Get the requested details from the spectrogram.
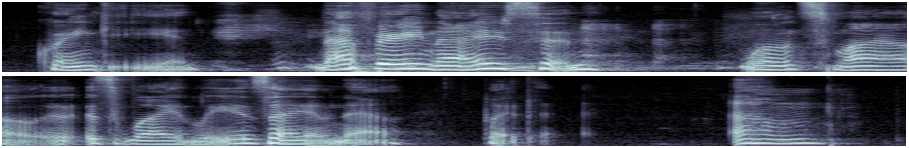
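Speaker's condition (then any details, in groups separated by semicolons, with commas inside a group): Multiple sclerosis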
